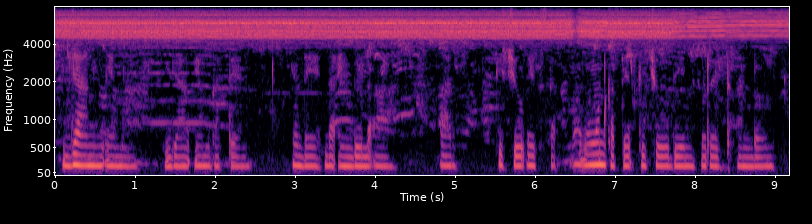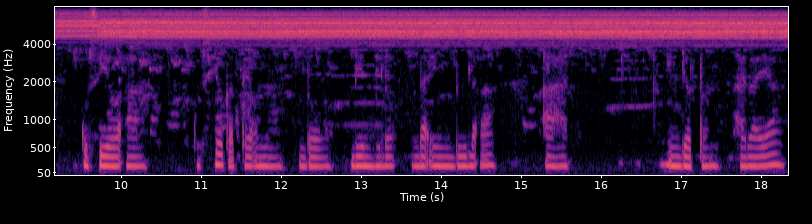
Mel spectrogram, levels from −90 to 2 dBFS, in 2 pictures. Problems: background sounds at intervals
